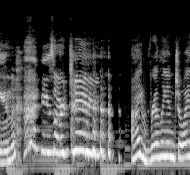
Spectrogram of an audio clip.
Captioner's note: snicker; laugh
